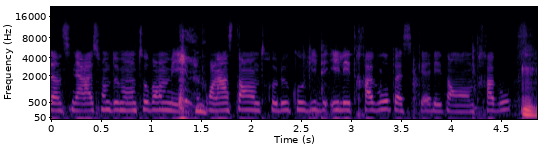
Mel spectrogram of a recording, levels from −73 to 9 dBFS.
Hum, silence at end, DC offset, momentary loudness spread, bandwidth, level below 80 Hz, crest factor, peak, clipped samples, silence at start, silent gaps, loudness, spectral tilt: none; 0 s; under 0.1%; 8 LU; 16.5 kHz; -64 dBFS; 22 dB; -14 dBFS; under 0.1%; 0 s; none; -37 LUFS; -4.5 dB/octave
